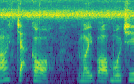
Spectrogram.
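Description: Steady, unbroken high-pitched drone of forest insects, running under a man's talking.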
